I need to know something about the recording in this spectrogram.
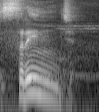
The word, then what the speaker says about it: syringe: क्योंकि इसकी जो राइट प्रोनाउंसिएशन होती है that is सिरिंज, SYRINGE, that is सिरिंज।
